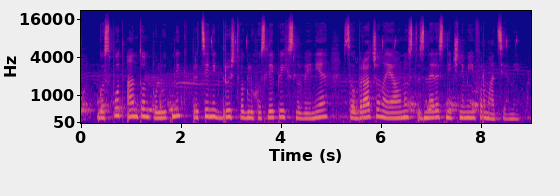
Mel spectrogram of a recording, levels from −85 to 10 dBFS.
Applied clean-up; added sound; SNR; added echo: none; Bark / Chatter / Chirp, tweet / Livestock, farm animals, working animals; 16 dB; none.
